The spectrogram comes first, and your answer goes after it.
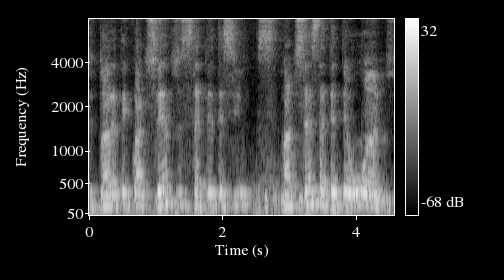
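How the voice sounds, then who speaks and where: Speaking at a moderate pace with ordinary pitch variation, a man with a high voice is heard with audible room echo. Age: 60s. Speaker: former mayor and engineer, conference speaker. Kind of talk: conference talk. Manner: halting, with repetitions.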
